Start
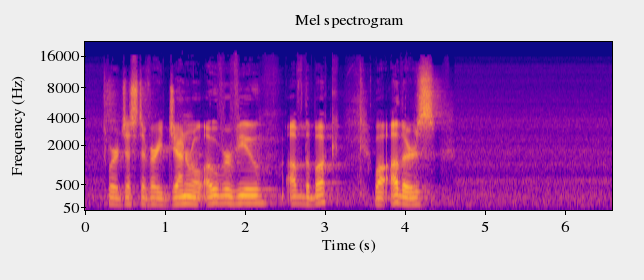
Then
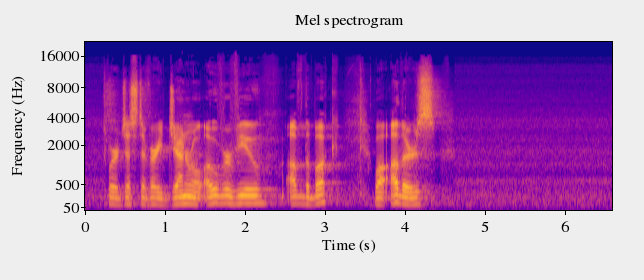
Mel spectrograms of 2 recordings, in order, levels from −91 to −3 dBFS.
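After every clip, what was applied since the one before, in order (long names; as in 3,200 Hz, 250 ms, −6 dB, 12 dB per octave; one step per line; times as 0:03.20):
no processing that can be heard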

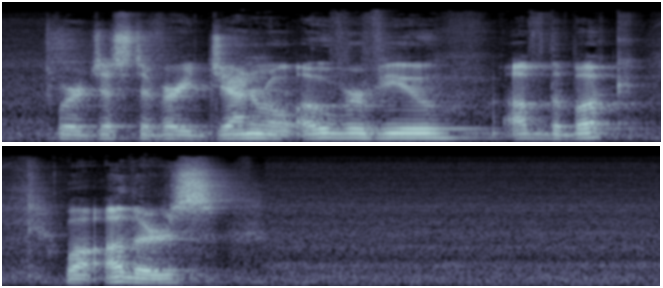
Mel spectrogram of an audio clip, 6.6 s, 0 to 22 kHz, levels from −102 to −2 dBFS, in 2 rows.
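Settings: tuned comb filter 65 Hz, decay 0.29 s, harmonics all, mix 70%
level −1.5 dB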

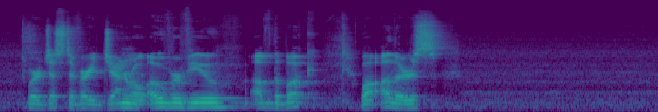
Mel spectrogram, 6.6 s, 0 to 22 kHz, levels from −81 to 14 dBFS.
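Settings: brickwall limiter −20 dBFS, peak gain reduction 7.5 dB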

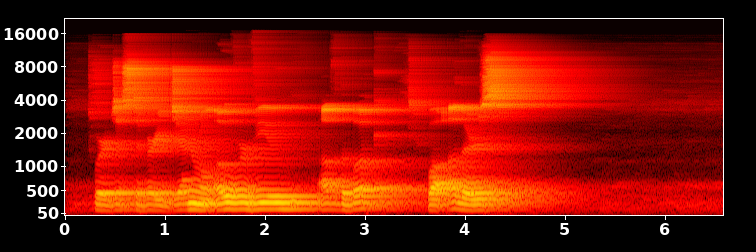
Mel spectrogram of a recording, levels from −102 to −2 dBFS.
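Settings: peak hold with a decay on every bin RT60 2.61 s
flat-topped bell 1,500 Hz −13 dB
level −6.5 dB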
